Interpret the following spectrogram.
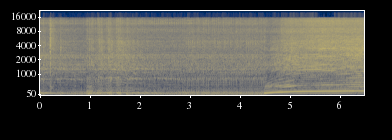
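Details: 1997 Polaris Indy Trail Touring two-stroke snowmobile, resurrected with carbs cleaned and oil pump bled, stock clutching, test ridden on a lawn without snow: buzz idles unevenly, then climbs cleanly to a steady higher pitch as throttle opens; normal running under load.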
